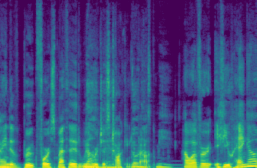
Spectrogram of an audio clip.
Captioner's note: villager mumbles in apathy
